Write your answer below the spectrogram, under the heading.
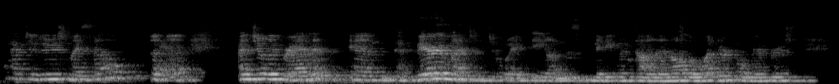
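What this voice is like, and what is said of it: Hoarse, fading voice. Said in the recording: “I'm losing my voice, that's not good.”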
